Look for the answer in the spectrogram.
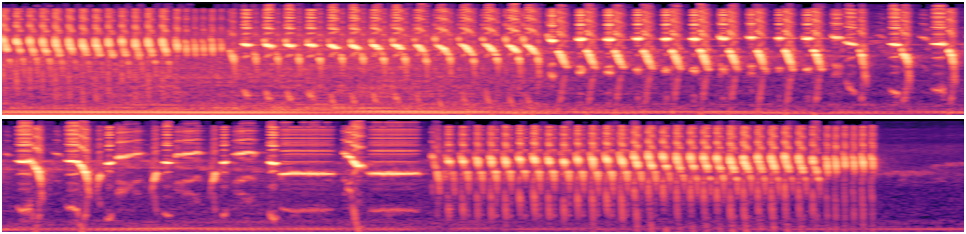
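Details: A shy canary that keeps its face hidden delivers a varied song: a high buzzy trill, then rapid rattling note series, swooping whistled notes and a final fast sustained trill, all over a faint low hum.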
